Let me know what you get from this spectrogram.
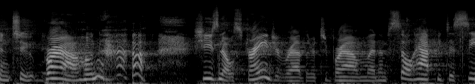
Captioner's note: laughs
